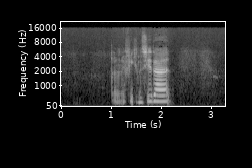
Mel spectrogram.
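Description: A young girl speaks briefly and close by.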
